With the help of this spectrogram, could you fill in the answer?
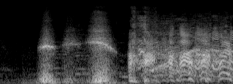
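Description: A short whistled call of three quick rising-and-falling notes, close and fairly loud, followed right away by a voice laughing or talking.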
